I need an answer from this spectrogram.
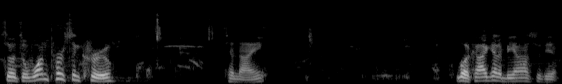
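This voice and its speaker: A man's voice: fairly high pitch, very animated, normal speed. A man calling a youth baseball game from beside the field in a chatty, easygoing way. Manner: chatty, laughs often. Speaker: play-by-play announcer. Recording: muffled lo-fi stream audio.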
